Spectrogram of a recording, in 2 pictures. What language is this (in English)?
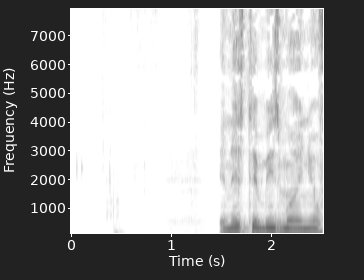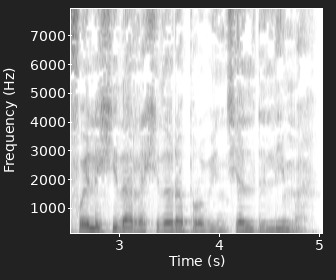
Spanish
